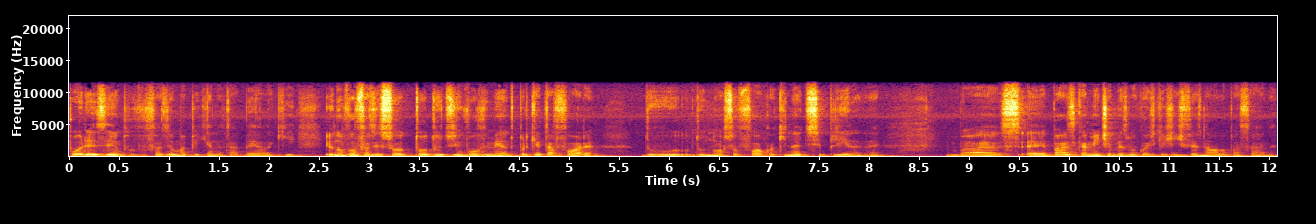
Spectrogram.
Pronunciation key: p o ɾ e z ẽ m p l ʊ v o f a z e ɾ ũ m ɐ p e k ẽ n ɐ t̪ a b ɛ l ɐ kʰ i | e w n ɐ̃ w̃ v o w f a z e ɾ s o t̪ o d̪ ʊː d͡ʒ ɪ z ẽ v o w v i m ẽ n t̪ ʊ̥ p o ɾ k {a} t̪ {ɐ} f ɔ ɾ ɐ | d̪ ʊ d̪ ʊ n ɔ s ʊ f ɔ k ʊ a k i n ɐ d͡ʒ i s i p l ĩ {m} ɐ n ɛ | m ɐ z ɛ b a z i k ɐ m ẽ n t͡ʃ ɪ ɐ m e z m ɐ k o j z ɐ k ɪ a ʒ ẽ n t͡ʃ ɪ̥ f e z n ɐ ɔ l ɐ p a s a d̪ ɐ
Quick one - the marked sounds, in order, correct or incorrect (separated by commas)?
incorrect, incorrect, incorrect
